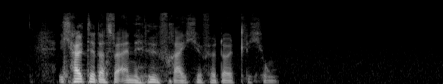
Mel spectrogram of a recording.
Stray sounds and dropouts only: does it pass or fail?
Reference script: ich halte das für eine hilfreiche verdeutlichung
pass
